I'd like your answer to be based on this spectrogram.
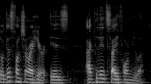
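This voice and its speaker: Speaking at a fairly quick pace, a man has an unremarkable speaking voice. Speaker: software developer hosting a webinar. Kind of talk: live webinar tutorial. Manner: casual, filler-heavy.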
